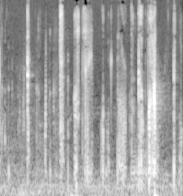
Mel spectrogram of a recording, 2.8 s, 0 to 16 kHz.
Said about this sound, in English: They 69 with sound effects of eating spaghetti.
